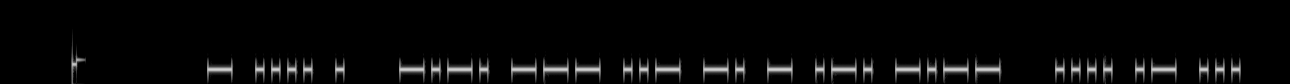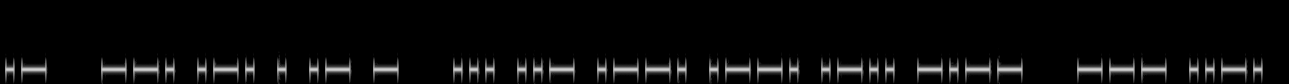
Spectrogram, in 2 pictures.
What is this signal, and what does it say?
Morse code, heard as a keyed tone, about 15 wpm, 700 Hz. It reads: THE COUNTRY HAS A GREAT SUPPLY OF
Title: Sentences from Top 1000 Words - Review Part 4 - 15wpm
